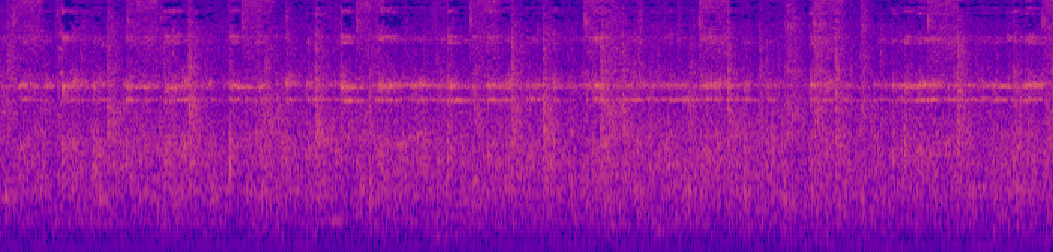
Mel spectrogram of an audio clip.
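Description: Glass bottles clink and rattle against each other.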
